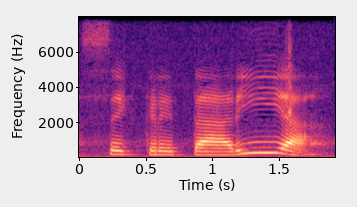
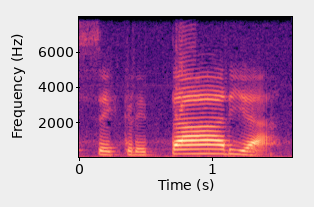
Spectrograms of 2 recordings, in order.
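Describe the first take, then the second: First: The stress falls on the syllable ría. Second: The stress falls on the syllable ta. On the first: It has a different meaning. "o la acentuación desde ta hasta ría" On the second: A woman who does office secretarial work. "transferir la entonación desde ta"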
